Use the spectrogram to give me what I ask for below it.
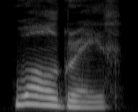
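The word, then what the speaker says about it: Waldegrave: r a v e wall grave the d e not sounded w e m y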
